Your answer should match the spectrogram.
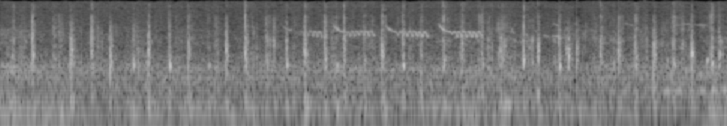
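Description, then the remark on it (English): Wild Icelandic horses running in Iceland, their hooves clip-clopping in a quick, steady rhythm of many sharp strikes over a continuous rumble, with a few brief high tonal calls in the middle. “So this is what they sound like when they're running.”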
